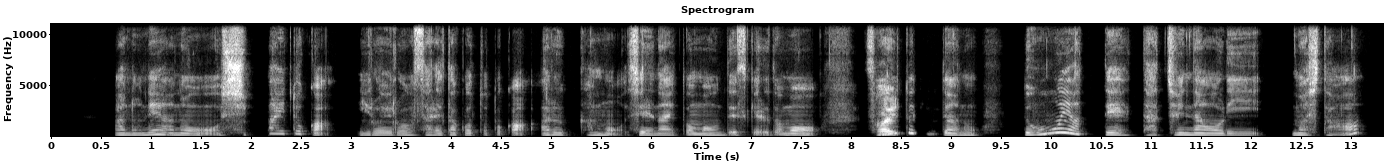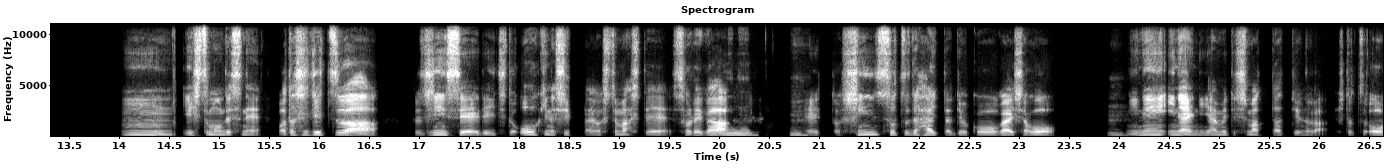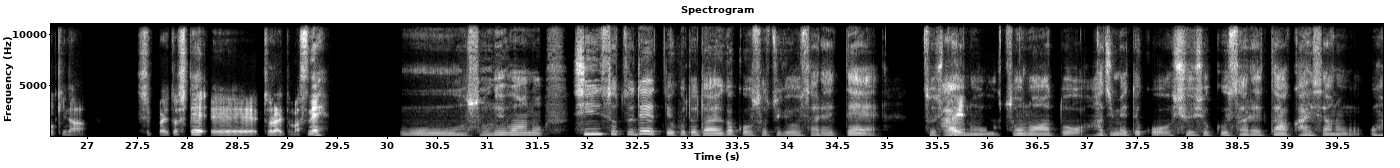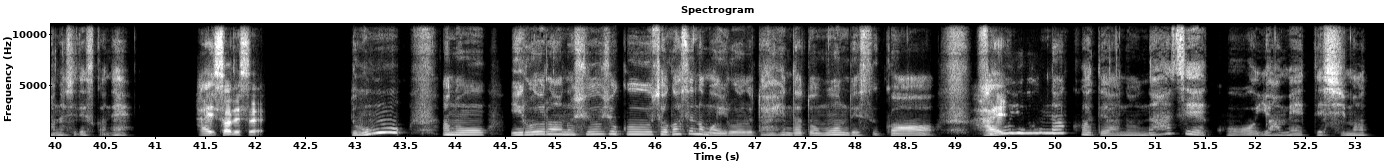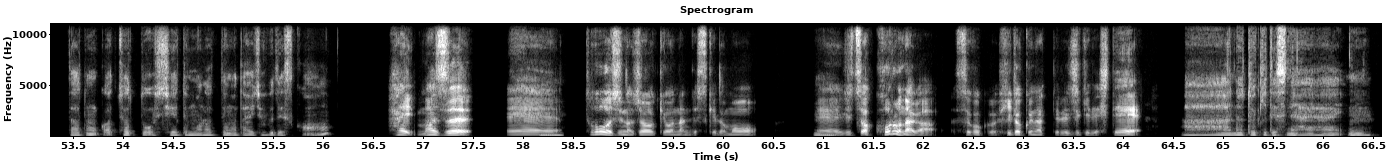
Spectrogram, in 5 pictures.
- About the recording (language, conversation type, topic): Japanese, podcast, 失敗からどう立ち直りましたか？
- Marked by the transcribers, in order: none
